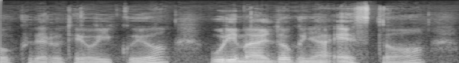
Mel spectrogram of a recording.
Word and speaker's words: 에스더: 명칭에 대한 부분을 보시면 히브리어로는 에스텔이라고 발음을 합니다 또 영어로는 에스라 그대로 되어 있고요 우리말도 그냥 에스터 어 본문의 주인공 사람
